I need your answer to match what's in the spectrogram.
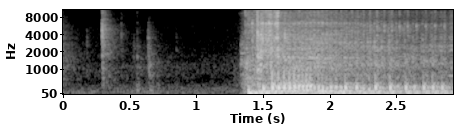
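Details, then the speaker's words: Barn-find Honda CRF that hadn't run in years, after valve adjustment and cam chain work. Cold, with choke off, it starts on the first kick and settles into a crisp, steady single-cylinder beat, barely smoking. Normal cold start. "Bike sounds good. Sounds like a Honda. Um, doesn't even really smoke."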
